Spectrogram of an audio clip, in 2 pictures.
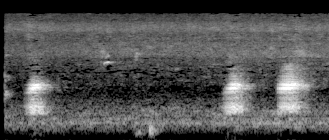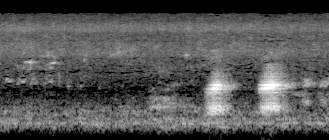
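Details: Frog at a pond in Galicia, Spain, after an Asian hornet fell into the water; short harsh croaks in pairs and singles, spaced about two seconds apart, over a quiet ambient background.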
